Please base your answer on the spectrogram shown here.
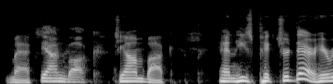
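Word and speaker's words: Tyahnybok: Tianbach.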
